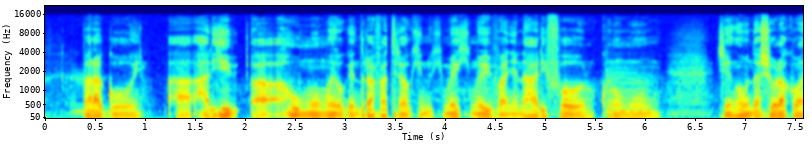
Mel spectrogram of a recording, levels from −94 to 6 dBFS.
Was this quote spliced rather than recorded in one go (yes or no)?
yes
